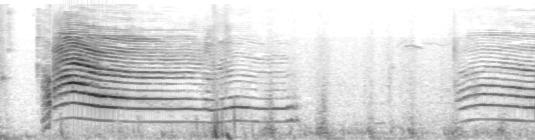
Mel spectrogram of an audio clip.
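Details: Domestic cat gives a long, loud, drawn-out yowling meow that sags slightly in pitch for about three seconds, a sharp click, then a second steady meow begins near the end; indoor quiet otherwise.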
